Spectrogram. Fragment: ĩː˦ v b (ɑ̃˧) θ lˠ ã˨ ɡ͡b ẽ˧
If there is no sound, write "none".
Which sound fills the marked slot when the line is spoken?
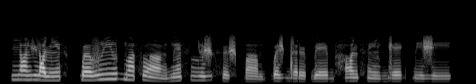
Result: ã˧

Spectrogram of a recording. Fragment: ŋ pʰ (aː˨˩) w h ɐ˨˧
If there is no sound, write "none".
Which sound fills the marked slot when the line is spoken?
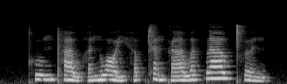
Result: aː˨˩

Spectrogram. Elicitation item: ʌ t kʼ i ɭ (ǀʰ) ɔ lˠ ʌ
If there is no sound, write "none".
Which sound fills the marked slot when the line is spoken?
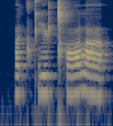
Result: ǀʰ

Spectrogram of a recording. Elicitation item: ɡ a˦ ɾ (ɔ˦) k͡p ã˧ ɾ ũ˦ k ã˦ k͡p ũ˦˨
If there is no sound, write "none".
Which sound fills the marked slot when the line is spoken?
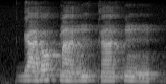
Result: ɔ˦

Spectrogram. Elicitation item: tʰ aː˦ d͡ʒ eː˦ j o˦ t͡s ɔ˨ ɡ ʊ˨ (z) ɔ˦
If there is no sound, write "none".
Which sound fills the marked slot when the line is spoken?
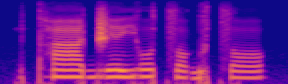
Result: t͡s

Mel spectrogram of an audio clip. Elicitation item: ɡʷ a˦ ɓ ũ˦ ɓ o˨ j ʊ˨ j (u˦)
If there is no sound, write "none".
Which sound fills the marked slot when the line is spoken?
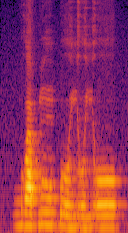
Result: o˦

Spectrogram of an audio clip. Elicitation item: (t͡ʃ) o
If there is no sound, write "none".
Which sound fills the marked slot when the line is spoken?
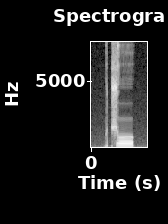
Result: t͡ʃ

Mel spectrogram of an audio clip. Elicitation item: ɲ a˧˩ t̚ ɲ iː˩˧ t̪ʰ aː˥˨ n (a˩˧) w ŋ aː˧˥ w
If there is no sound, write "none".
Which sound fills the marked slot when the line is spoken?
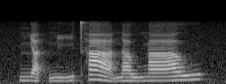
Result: a˧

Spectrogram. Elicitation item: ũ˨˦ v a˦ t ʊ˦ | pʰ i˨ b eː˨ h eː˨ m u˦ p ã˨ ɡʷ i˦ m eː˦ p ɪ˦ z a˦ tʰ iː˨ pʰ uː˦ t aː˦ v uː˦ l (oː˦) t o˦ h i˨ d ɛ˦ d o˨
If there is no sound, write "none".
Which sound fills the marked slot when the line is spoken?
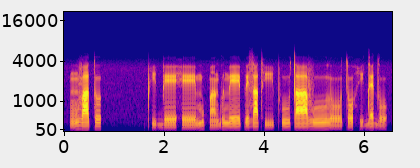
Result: oː˨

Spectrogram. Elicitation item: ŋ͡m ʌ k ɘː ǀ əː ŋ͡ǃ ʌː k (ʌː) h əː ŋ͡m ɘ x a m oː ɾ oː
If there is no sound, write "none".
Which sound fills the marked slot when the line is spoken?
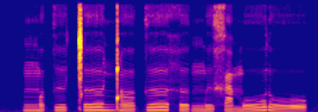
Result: əː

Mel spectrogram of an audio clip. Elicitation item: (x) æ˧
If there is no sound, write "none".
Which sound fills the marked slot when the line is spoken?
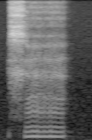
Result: x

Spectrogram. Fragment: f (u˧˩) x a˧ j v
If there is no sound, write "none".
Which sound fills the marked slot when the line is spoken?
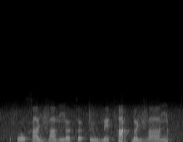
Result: o˧˩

